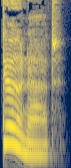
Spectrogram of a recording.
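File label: "gonad", British English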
